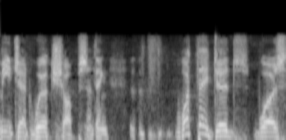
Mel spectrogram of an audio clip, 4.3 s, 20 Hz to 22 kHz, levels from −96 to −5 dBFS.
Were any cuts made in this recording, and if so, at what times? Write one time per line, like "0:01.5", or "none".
0:01.4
